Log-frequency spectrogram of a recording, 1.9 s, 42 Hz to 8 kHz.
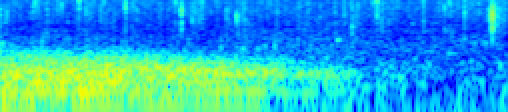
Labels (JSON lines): {"label": "biophony, growl", "recorder": "SoundTrap 500"}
